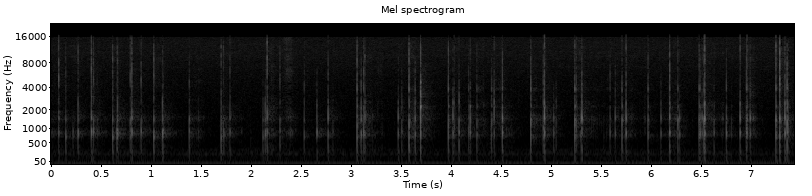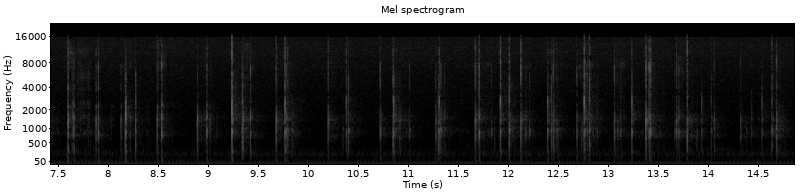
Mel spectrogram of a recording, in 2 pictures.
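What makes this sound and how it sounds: An elongated, translucent, hollow clear plastic box that appears empty is held and tapped and scratched with fingertips and nails. A rapid, uneven stream of short, dry clicky taps dies away almost instantly, mixed with light scratching, over a faint steady low hum.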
